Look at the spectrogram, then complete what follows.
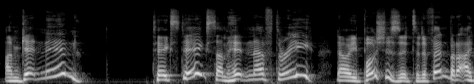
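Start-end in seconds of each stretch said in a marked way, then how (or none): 0.0-3.2 excited inner voice. Retold or imitated. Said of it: "I'm like".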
